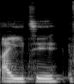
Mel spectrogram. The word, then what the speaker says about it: Ayiti: They chose the name Haiti um which in in both French and Korean is pronounced Aayiti from the indigenous um Arawakan name uh which I I believe means yeah land of mountains in in Awok.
